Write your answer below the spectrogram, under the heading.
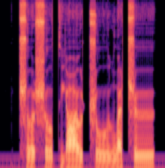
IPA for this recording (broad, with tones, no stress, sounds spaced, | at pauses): ʈ͡ʂ ɤ˨˩ ʂ ɤ˥˩ t̪ j ɑ˧˥ ʊ̯ ʈ͡ʂ o˨˩ ʊ̯ l w ä˦ ʈ͡ʂ ɻ̩˥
